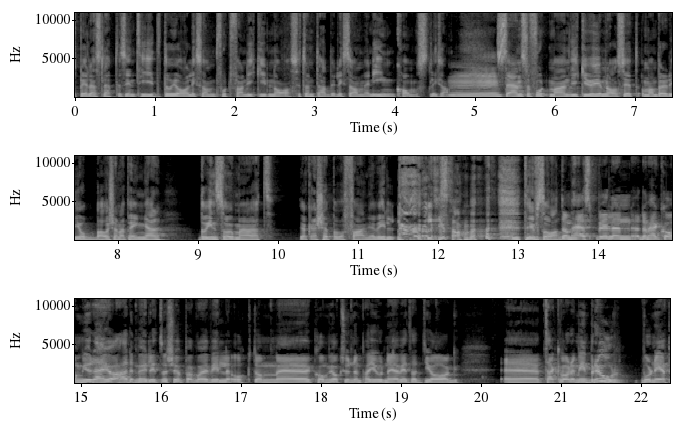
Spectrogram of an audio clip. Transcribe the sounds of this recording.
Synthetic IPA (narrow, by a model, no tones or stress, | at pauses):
speːlənslɛp̚t̪ʰəsɪɛnt̪ʰiːd̪d̪ɔjɑːɡlɪksɔmfʊʈːfɑːɾand̪əjɪkːɪjʏmnɑ̰ːsɪət̪ɔɪnt̪əhad̪ːəlɪksɔmɛ̰nɪŋkʰɔ̰mst̪lɪ̰ksɔ̰msɛnsɔfʊʈːmanjɪkːʉ̟ːɾjʏmnɑːsɪət̪ʰɔmanbœɾjad̪əjɔbːaɔɕɛːnapʰɛŋːaɾ | d̪ɔɪnsoːɡmanjaat̪ | jɑ̰ɡkʰanɕøːpavafa̰ːnja̰vɪlːlɪksɔmt̪ʰyːpsɔd̪ɔmɦæːʂpelənd̪ɔmhæːɾkʰɔmːjɵnæɾjɑːɡhad̪ːəmœjlɪheːt̪ɔɕøːpavajavɪlːəʔɔkd̪ɔmkʰɔmːjɵɔksɔɵnəɾɛnpʰæɾɪuːd̪næɾjaɡveːt̪at̪jɑːɡ | t̪ʰakːvɑːɾəmɪnbɾuːɾvoːɾnyːa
